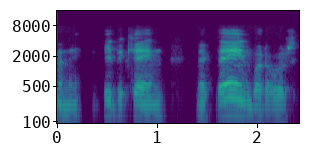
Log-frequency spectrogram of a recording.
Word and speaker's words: McBean: And even though my last name is spelled B E, it's pronounced McBain, my dad and my grandfather were always so uh insistent that you had to pronounce your last name Mcbane.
